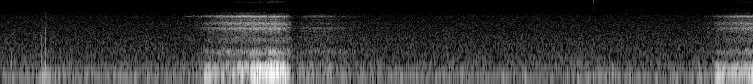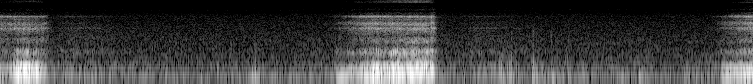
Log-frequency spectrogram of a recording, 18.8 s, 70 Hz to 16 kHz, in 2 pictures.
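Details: Dog snoring loudly while asleep next to a cat: three loud, rough snores about five to six seconds apart, roughly 11 a minute, in a quiet room.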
